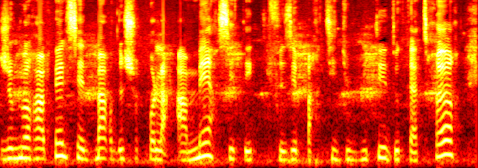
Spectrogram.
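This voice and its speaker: Noticeable background noise sits under a dry, close sound with no echo. A woman talks at a moderate pace and medium pitch with ordinary pitch variation. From Algeria (Oran). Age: 60s. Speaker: chocolate artisan. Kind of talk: interview testimony.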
